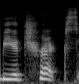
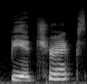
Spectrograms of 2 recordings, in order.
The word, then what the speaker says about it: Beatrix: you know heard beatrix i thought beatrix and be a triss were pronounced the same so i thought beatrice was actually pronounced to be a trix so yeah before i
